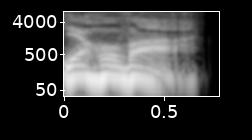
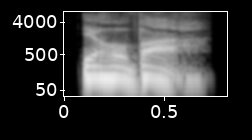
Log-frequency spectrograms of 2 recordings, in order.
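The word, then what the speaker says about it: Yehovah: No, it would be pronounced Yhovah. Yhovah.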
